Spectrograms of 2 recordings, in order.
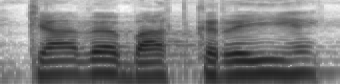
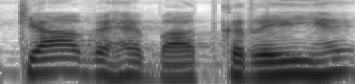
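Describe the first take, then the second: No difference in how they are said.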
